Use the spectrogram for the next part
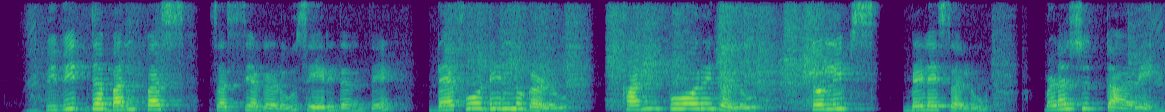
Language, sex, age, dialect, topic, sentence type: Kannada, female, 18-24, Coastal/Dakshin, agriculture, statement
